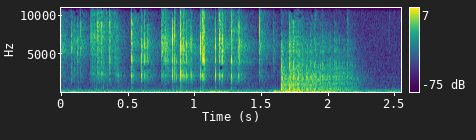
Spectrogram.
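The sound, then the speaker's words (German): A die being rolled: a second and a half of quick, bright clattering clicks, followed by a denser, duller rush of noise that fades away. “Guck, jetzt habe ich wieder meinen richtigen Würfel, der auch tut. Ich würfel jetzt eine 70.”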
